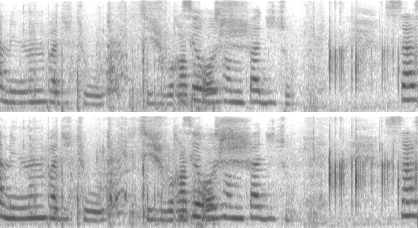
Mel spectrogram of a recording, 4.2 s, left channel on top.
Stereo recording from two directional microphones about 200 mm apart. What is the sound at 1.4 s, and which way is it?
Speech, 10° right (ahead or behind).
